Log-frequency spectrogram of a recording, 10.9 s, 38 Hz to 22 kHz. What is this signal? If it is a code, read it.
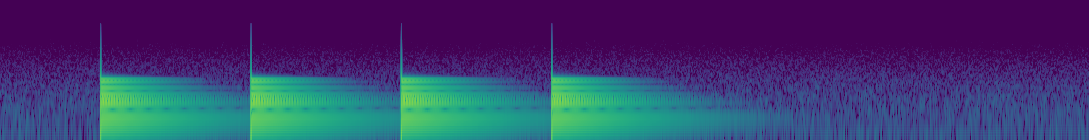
Clock strike, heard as a bell. 4. Four o'clock.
